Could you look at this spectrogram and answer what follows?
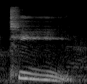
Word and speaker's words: tea: Giống như chúng ta đang nhoẻn miệng cười vậy, đọc phải nhe răng ra, được chưa? Chứ chúng ta không đọc là making tea. Miệng miệng mà nhỏ như này là không đúng nhá. Making tea. Tea, đúng không ạ? Tea. Cái miệng của chúng ta giống như đang cười âm y, được không ạ?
